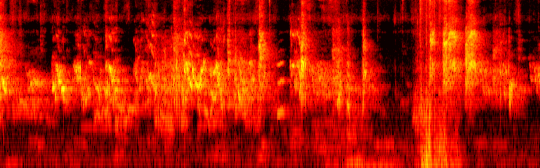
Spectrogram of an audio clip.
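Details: Chirping parakeets keep up a raspy, twittering warble of high notes that fades, then a sudden broad rustling burst before the chatter returns.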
